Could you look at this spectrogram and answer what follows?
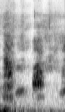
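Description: A single dog, a Belgian Malinois or Rottweiler in protection training, gives two or three short sharp barks and yips in quick succession, close and loud.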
